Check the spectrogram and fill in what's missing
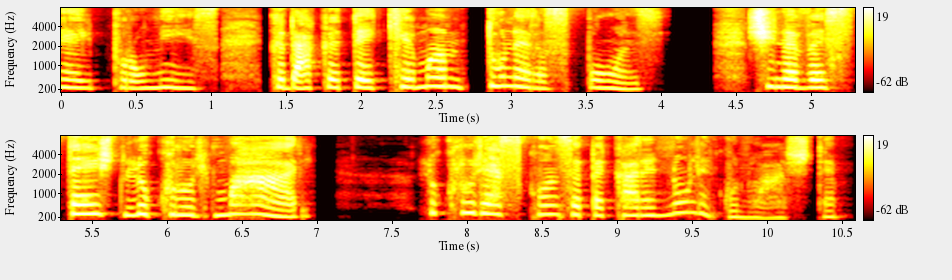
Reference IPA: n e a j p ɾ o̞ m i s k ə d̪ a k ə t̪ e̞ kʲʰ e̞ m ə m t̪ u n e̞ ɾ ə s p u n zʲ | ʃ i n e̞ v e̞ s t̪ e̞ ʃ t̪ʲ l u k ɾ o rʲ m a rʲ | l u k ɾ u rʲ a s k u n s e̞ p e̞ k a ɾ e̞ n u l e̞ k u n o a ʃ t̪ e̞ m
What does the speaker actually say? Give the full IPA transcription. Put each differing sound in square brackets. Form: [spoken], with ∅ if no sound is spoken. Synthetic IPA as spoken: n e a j p ɾ o̞ m i s k ə d̪ a k ə t̪ e̞ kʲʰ e̞ m ə m t̪ u n e̞ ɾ ə s p u n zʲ | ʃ i n e̞ v e̞ s t̪ e̞ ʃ t̪ʲ l u k ɾ [u] rʲ m a rʲ | l u k ɾ u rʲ a s k u n s e̞ p e̞ k a ɾ e̞ n u l e̞ k u n o a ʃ t̪ e̞ m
